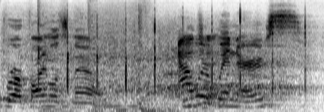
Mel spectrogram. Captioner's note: cheering, applause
